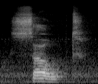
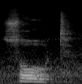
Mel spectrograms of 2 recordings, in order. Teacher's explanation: So the diphthong of ow is dropped and you just have saut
